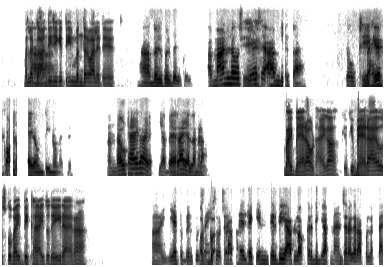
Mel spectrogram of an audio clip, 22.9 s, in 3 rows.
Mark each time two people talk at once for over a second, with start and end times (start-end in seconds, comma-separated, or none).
none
